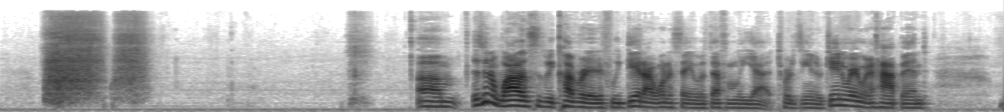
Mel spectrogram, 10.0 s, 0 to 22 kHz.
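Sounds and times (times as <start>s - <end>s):
sniff-like puff: 0.4s - 1.6s, 3.4s - 3.8s
person blowing nose: 0.4s - 1.7s, 3.4s - 3.8s
speech: 4.2s - 9.4s.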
